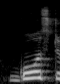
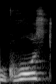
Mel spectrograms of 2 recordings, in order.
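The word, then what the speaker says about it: ghost: गोस्ट में इसको घोस्ट नहीं बोलते, गोस्ट बोलते हैं ना।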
